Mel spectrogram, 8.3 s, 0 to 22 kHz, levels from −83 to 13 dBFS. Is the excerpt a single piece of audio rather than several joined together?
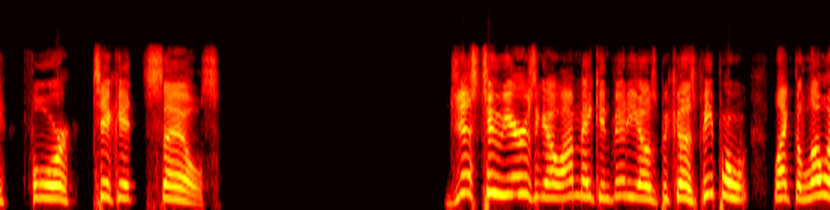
yes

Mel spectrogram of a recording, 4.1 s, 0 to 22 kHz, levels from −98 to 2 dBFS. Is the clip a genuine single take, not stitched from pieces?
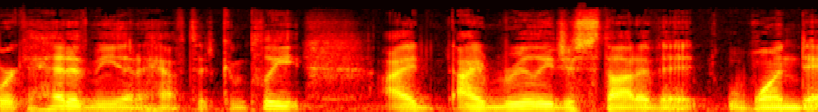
yes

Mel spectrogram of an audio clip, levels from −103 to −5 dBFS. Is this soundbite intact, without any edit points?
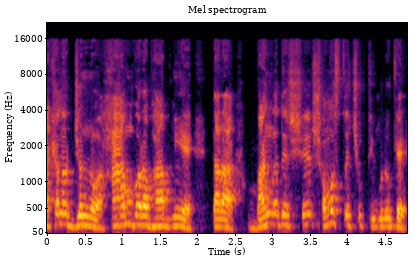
yes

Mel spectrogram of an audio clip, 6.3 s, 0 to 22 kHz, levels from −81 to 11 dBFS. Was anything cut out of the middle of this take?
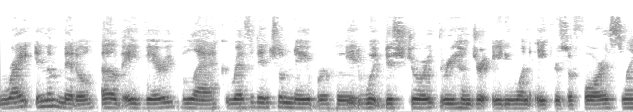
yes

